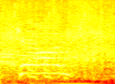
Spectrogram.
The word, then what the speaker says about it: Kheiron: Non, ça va se prononcer. Kéron, à l'Européen, en tournée dans toute la France.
